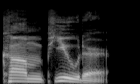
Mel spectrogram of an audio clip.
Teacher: An unclear speaker will say computer, giving equal weight to every part. A clear speaker makes the first and last syllables lazy. They say, computer. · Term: schwa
